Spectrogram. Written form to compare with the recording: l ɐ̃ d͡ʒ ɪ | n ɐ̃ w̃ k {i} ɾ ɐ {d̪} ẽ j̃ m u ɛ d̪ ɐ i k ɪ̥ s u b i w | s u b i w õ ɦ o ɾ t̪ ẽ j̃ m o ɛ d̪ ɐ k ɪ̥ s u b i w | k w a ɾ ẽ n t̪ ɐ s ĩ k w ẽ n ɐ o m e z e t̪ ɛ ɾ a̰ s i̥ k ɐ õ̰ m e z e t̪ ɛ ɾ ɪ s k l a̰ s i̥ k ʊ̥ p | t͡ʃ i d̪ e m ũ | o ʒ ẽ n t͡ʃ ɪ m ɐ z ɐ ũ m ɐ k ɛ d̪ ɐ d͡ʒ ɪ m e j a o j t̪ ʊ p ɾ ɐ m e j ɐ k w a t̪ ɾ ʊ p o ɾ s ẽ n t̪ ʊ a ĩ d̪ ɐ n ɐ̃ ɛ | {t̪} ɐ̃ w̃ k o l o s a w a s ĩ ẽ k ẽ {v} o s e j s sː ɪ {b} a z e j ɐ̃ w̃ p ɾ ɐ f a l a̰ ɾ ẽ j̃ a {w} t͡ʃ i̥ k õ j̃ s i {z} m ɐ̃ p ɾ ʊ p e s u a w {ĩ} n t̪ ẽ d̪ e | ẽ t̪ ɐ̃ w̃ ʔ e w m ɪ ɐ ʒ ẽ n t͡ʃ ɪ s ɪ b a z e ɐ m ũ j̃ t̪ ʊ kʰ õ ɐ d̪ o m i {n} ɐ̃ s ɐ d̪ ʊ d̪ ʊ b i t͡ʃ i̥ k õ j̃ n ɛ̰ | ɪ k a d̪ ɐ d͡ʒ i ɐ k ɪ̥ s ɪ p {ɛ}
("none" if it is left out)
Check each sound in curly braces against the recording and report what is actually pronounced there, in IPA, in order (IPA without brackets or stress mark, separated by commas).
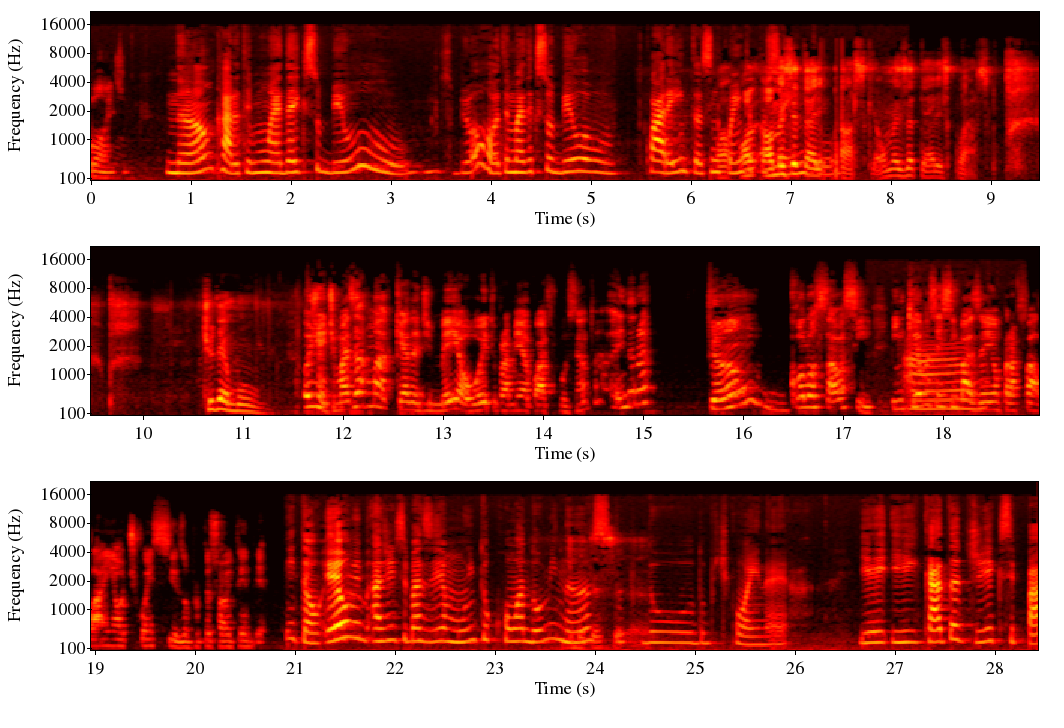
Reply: a, t̪, t̪, v, b, w, z, ẽ, n, a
